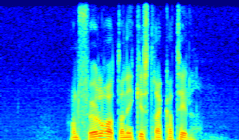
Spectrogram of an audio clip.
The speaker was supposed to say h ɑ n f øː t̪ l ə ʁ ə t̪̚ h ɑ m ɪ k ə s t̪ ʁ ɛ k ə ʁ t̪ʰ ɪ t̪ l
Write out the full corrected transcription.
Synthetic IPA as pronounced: h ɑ n f øː l ə ʁ ɑ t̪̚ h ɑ n ɪ k ə s t̪ ʁ ɛ k ə ʁ t̪ʰ ɪ l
